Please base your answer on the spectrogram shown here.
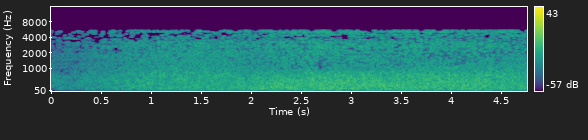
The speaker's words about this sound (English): But the tide's coming in fast!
